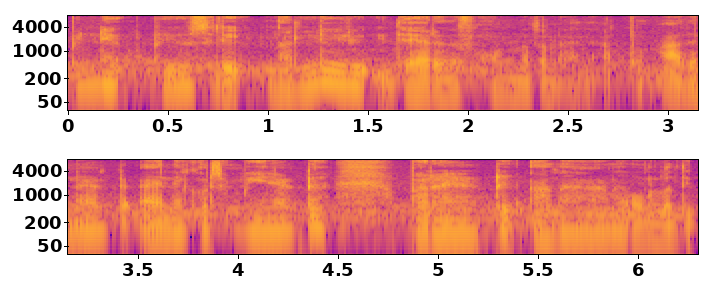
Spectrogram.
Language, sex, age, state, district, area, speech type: Malayalam, male, 18-30, Kerala, Idukki, rural, spontaneous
